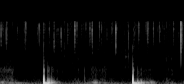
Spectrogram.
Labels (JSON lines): {"label": "biophony, double pulse", "recorder": "SoundTrap 300"}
